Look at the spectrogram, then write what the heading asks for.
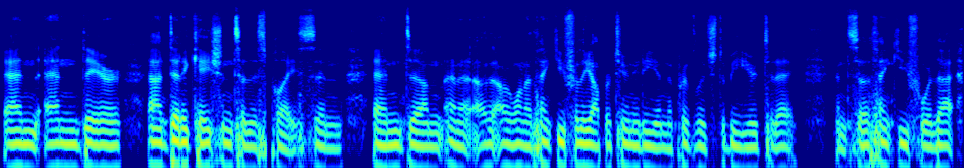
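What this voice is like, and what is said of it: American accent. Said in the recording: “I talk with a funny accent ... I'm from the United States ... they think I sound funny”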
